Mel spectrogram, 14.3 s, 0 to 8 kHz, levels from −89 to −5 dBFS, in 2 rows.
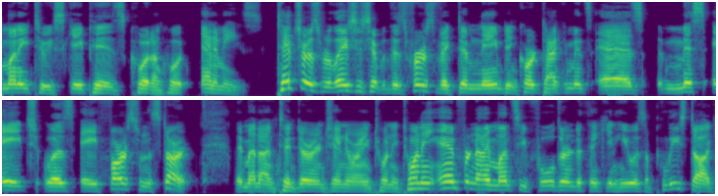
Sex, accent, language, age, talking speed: male, American, English, 30-49, 200 wpm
